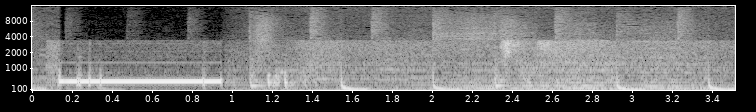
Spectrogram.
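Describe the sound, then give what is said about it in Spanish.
A landline telephone number is dialed: a steady dial tone first, then a run of short, evenly spaced keypad presses over faint line noise. “ya te cortaron. Márcale de nuevo.”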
